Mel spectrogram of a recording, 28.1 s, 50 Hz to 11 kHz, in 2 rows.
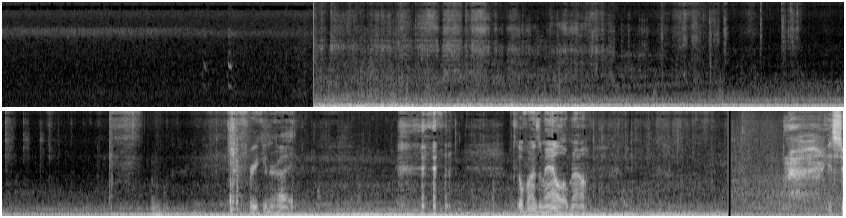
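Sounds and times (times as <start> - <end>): faint turkey call: 3.3 - 4.0
truck rumble from inside cab: 5.2 - 28.0.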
